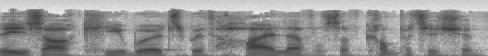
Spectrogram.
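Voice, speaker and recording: A very fast, somewhat breathy man in an English accent. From England. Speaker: online marketing teacher. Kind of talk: tutorial. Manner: clear, scripted delivery.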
